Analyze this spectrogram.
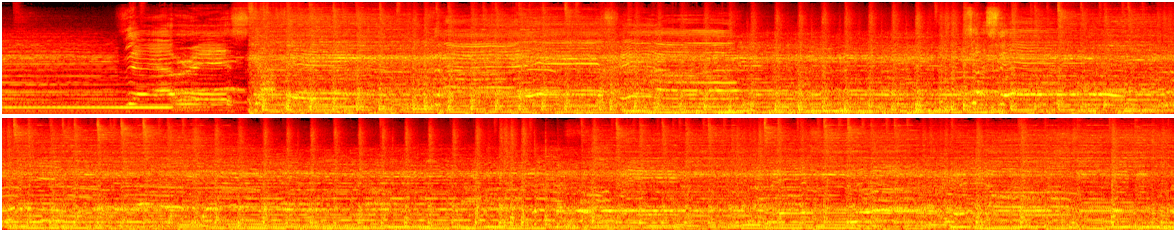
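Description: Live rock band playing loud, with electric guitars, bass and drums. A sustained chord rings at first, then the full band comes in with drums about three seconds in.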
